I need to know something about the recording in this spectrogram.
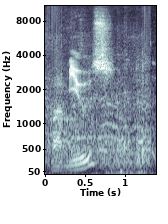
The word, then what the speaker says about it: Muise: Thank And do we know the pronunciation of the last name? Muise. Yeah. Okay. I thought it might be Muise.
